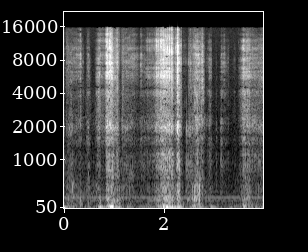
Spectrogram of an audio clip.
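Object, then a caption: Pine wood board. A gouge is run along a long groove in a solid, light pine softwood plank held in gloved hands, carving and scraping the wood. Several bright, hissy scraping strokes rise and fall, the loudest around the middle, with quieter rasping in between.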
